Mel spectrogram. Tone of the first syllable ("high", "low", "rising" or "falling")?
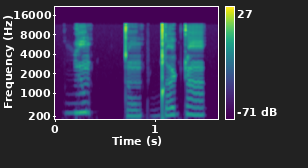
high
